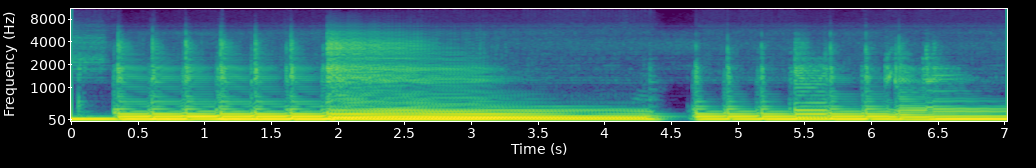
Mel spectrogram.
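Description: Loud electric guitar through an amp on its clean sound, set by the volume knob, with a clean but slightly gritty, slightly driven tone: quick repeated picked notes, a long ringing chord, a brief cutout, then more rhythmic picking.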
